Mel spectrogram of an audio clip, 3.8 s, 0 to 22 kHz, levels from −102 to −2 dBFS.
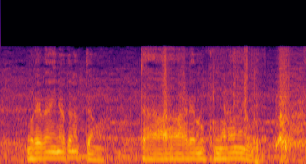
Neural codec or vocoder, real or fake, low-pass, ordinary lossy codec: codec, 16 kHz, 4 kbps, FreqCodec, larger model; fake; none; none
